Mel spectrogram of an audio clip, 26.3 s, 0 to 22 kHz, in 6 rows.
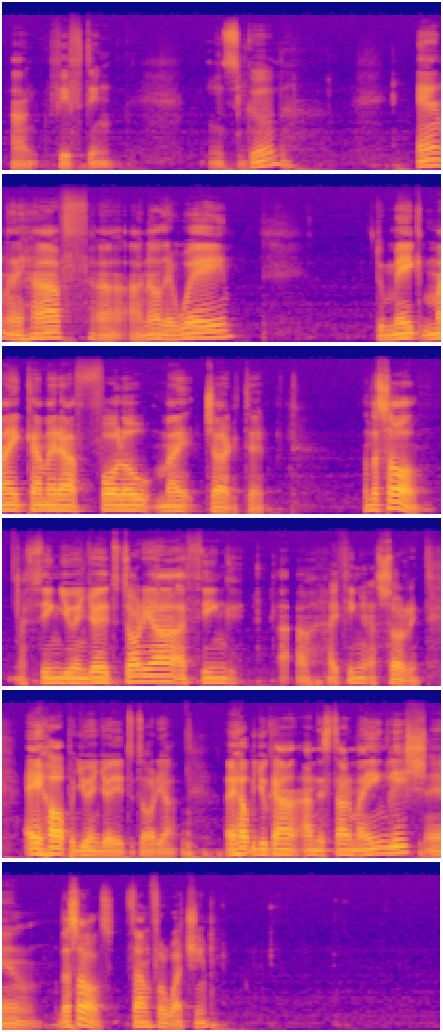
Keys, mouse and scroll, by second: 0.4 click, 0.6 KP_1, 0.7 KP_5, 1.1 click, 2.2 click, 2.4 p, 3.0 w, 4.0 d, 11.0 a, 14.0 w, 14.4 a, 24.0 Escape, 25.2 click.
